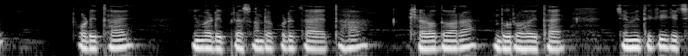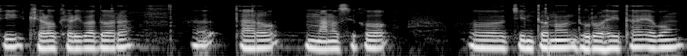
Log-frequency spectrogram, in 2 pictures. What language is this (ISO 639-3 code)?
ori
